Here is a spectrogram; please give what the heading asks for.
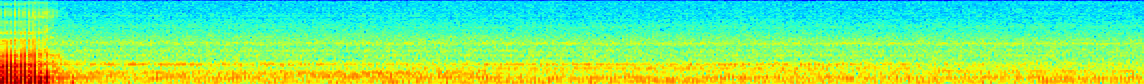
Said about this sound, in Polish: Deszcz zaczyna padać coraz obficiej, dodatkowo wieje przenikliwy wiatr. Robi się naprawdę zimno i powoli także ciemno.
